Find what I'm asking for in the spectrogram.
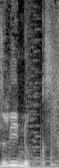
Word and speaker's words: Linux: Torvalds, and I pronounce Linux as Linux.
